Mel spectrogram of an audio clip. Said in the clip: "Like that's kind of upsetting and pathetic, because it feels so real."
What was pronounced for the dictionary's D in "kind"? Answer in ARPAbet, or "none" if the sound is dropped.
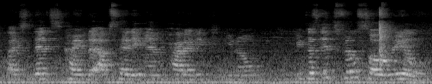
D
